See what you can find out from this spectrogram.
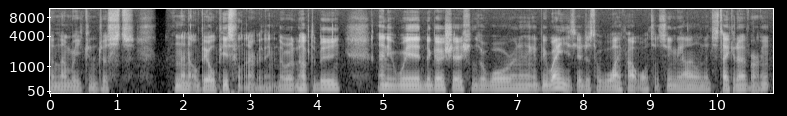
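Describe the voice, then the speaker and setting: A man's voice: lowish voice, a little mellow. A man casually commenting live on a game he is streaming, in muttered, incredulous asides. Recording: stream mic over game music. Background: game music.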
